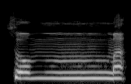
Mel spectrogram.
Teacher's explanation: जब एक मीम गुन्ने के बगैर अदा नहीं होता, तो जब दो मीम होंगे तो दो गुन्ने जब इकट्ठे होंगे तो ज़ाहिर है बड़ा गुन्ना हो जाएगा ना, देर तक, थोड़ा ज्यादा देर तक आवाज को हम नाक में छुपाएंगे तो ये बड़ा गुन्ना हो जाएगा, जिसका नाम तजवीद की जुबान में गुन्ना है अकमल।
